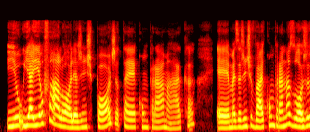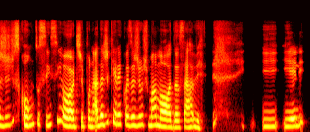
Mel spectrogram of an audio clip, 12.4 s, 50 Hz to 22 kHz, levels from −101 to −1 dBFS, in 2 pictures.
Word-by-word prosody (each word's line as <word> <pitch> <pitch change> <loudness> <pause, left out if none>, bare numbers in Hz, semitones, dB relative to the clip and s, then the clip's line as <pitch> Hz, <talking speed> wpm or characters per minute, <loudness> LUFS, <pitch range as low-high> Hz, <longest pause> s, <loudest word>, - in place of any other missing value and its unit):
e 230 +2 +1
eu 255 - 0
e 250 - +5
aí 260 +1 +5
eu 295 +3 +3
falo: 285 - +1
"Olha, 190 -3 +4
a - - +1
gente 205 +3 -6
pode 215 -5 +1
até 210 +6 -2
comprar 200 -1 -6
marca, 165 -4 -8 0.4
eh, 180 0 +2
mas 200 +2 -1
a 210 - 0
gente 230 +3 -3
vai 210 -3 +3
comprar 240 0 -2
nas 290 0 -1
lojas 235 +2 +3
de 260 +2 -5
desconto, 285 - -2
sim 265 -1 -4
senhor, 260 - +3
tipo 230 +1 -4
nada 245 +5 +3
de 340 +6 -5
querer 300 -6 -1
coisa 265 -2 0
de 260 - -3
última 265 -1 -2
moda, 210 -4 +4
sabe". 200 -2 -3 1.2
E 225 +1 -6
e 225 0 -5
ele 245 +9 0
225 Hz, 180 wpm, -22 LUFS, 205-260 Hz, 1.2 s, e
